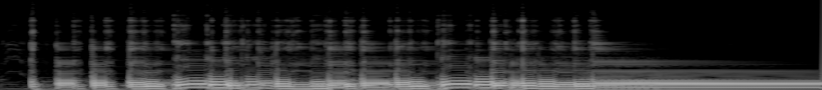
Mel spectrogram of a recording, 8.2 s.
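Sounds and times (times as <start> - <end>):
bass: 0.0 - 8.2.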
